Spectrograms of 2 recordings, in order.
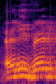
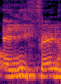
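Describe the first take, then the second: First: The middle consonant is a v sound. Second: The middle consonant is an f sound. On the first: The speaker calls it right. "एलिवेट को" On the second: The speaker calls it wrong. "एलिफेट बोल दिया है"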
